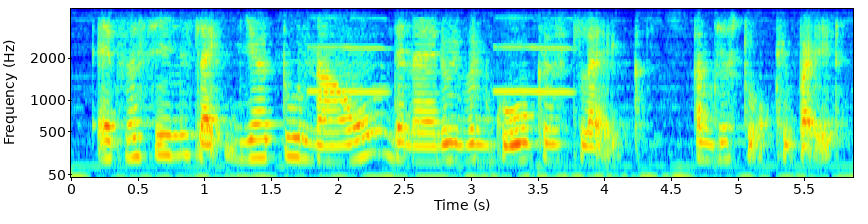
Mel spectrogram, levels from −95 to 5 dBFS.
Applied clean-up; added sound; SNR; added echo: none; Wind instrument, woodwind instrument; 10 dB; reverberation time 0.2 s.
